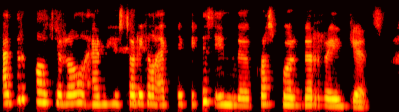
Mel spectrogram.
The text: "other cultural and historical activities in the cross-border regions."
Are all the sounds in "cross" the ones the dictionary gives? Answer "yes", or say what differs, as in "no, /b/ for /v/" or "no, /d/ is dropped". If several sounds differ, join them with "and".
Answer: yes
